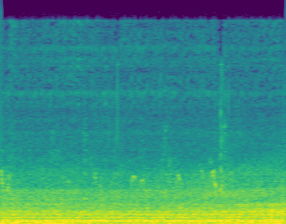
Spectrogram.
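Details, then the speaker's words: E-bike (Euphree City Robin X) riding on pavement: steady mid-pitched buzz over rolling hiss, rider suspects metal fenders vibrating as wheels roll; suggests plastic fenders would fix it. "you hear that little buzzing that's that's the uh that's the fenders buzzing yeah I think what happens is the vibration um you know when your wheels and everything are moving along and just makes it Buzz"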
